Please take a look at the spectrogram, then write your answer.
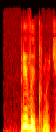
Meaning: to get used (to), to get accustomed
- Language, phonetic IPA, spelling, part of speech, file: Russian, [prʲɪˈvɨknʊtʲ], привыкнуть, verb, Ru-привыкнуть.ogg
